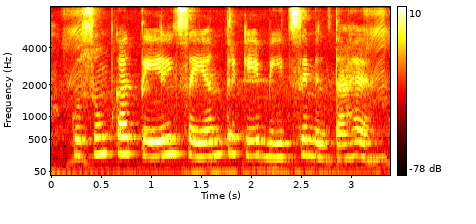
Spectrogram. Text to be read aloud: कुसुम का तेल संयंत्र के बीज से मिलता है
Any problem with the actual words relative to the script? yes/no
no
